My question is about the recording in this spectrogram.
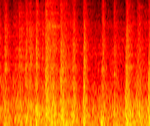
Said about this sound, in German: Der Zug fährt ganz schön langsam, da werde ich ja fast schon müde.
